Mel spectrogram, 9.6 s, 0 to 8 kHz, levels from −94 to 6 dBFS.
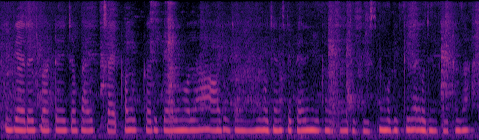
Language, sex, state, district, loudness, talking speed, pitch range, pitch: Bhojpuri, female, Uttar Pradesh, Deoria, -42 LUFS, 130 wpm, 210-220 Hz, 215 Hz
